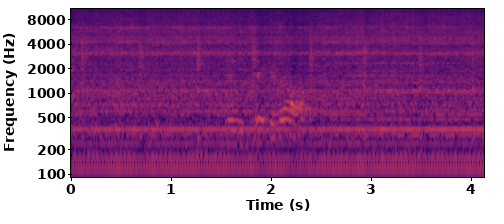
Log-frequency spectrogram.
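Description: Milking machine running steadily during milking: the vacuum pump's motor hum with faint clicks from the pulsator now and then.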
